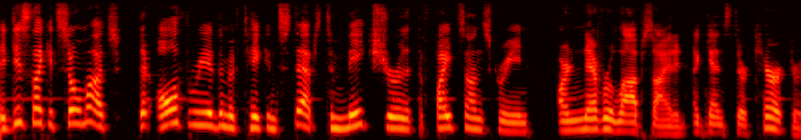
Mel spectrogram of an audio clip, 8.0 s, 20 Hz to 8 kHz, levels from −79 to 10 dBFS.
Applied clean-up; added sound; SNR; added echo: neural mask model DeepFilterNet 3.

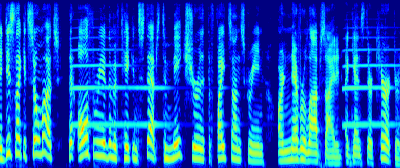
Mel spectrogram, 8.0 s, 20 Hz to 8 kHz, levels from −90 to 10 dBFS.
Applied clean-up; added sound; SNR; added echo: classical method WPE with log-MMSE.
